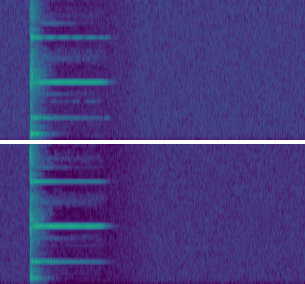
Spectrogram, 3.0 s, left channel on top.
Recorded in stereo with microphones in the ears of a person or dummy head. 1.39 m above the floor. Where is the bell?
50° right (ahead or behind), 0.7 m.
